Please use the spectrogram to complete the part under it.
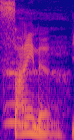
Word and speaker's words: seinen: I said the title for the sole reason that you fuck up everything, and you fucked up a word that you've said like 50 times already. It's seinen. Yes.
